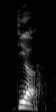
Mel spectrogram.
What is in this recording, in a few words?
belly button, kham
